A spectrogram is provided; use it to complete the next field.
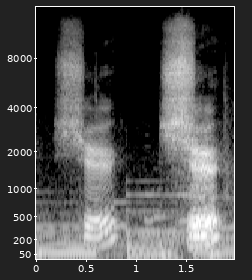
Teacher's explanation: it's known as a rising tone because you start with a very low pitch in your voice and then you work up to a higher pitch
